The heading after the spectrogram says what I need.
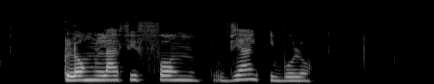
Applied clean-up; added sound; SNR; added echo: none; none; none; none.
